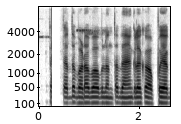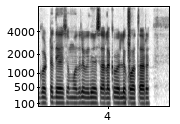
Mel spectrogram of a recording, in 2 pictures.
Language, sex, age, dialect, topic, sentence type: Telugu, male, 46-50, Utterandhra, banking, statement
